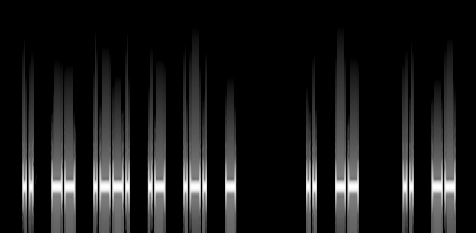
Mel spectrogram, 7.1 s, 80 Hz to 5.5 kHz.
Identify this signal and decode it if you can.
Morse code, heard as a keyed tone, about 25 wpm, spaced as for 18 wpm, 600 Hz. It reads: IMPART IM IM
